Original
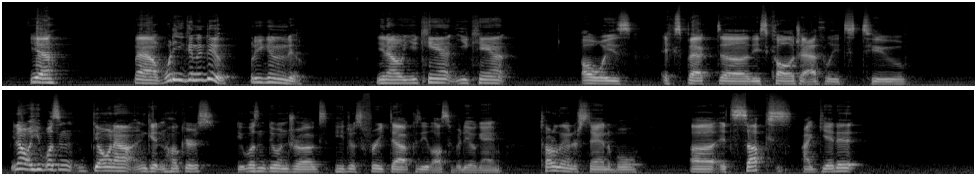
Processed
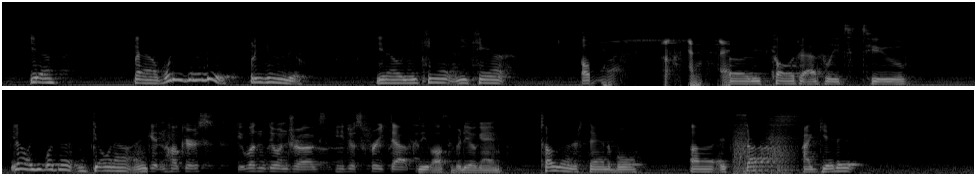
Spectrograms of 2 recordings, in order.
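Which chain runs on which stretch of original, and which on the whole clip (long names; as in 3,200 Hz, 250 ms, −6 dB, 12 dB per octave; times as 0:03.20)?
0:05.87–0:07.28: de-essing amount 45% + voice inversion scrambler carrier 3,400 Hz
0:11.18–0:13.90: resonant band-pass 2,100 Hz, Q 0.63 + feedback echo with a swinging delay time 164 ms, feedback 52%, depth 115 cents, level −22 dB
0:16.99–0:17.70: tube saturation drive 22 dB, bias 0.7 + high shelf with overshoot 5,300 Hz −10 dB, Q 1.5 + flutter between parallel walls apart 10.5 metres, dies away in 0.65 s
whole clip: treble cut that deepens with the level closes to 360 Hz, closed at −21.5 dBFS; high-shelf EQ 2,800 Hz −11.5 dB; downward compressor 4 to 1, threshold −33 dBFS; level −1.5 dB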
